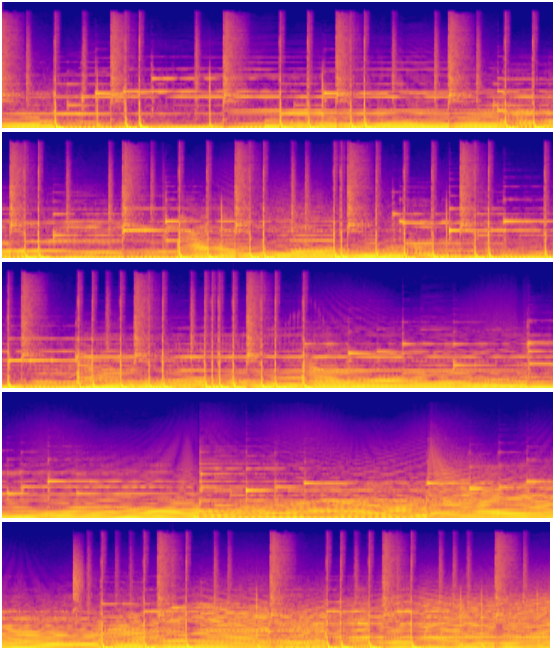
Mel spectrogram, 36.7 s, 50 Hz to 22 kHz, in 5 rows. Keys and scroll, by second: 5.5 Escape, 9.6 ctrl+f, 16.3 alt+z, 17.6 ctrl+z, 23.1 ctrl++, 24.3 ctrl++, 36.2 ctrl+b.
